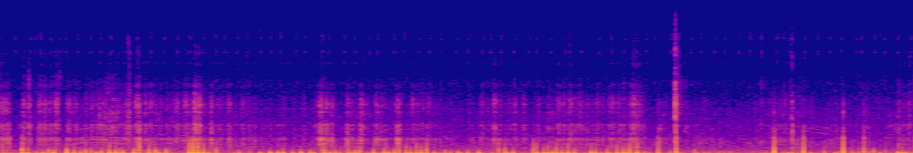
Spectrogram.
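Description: Footsteps crunch and scuff on leaves and roots.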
